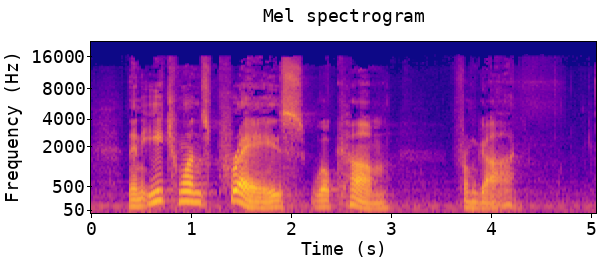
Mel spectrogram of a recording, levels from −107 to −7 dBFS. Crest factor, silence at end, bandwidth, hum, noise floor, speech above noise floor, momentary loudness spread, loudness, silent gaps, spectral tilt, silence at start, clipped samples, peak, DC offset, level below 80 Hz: 20 dB; 0.8 s; 16.5 kHz; none; -58 dBFS; 33 dB; 16 LU; -26 LUFS; none; -5 dB/octave; 0.35 s; under 0.1%; -6 dBFS; under 0.1%; -54 dBFS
